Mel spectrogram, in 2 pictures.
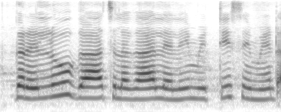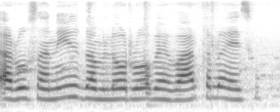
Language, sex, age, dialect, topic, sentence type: Maithili, female, 18-24, Angika, agriculture, statement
